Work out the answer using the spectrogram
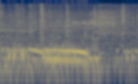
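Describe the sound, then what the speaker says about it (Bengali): A single pigeon gives a close, clear coo, a low gliding call lasting under a second, with faint bird chirps and other cooing in the background. "অ্যাকটিভ কবুতরগুলো এই ডাকতাছে"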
